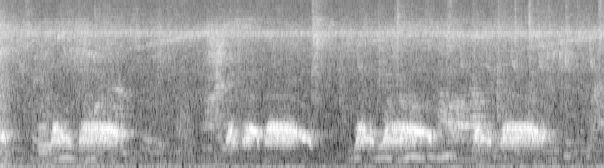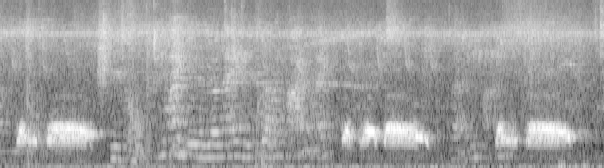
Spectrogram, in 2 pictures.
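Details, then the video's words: Spotted dove kept at a bird-breeding garden in Ba Vì, Vietnam, calling in a way taken as a sign of readiness to pair: a run of short, hollow, mid-pitched coo phrases, about eight bursts in quick succession with brief gaps. "Dấu hiệu để ghép chim cu gáy"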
